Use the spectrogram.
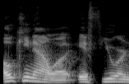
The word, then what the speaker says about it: Okinawa: for having uh some American solders pronounce it okanawa which was really something Okinawa if you are not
